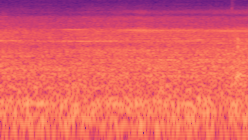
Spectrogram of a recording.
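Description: A Spirit Airlines jet takes off at Atlanta Hartsfield airport, its engines a loud, steady, broadband roar that holds constant throughout with no talk.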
